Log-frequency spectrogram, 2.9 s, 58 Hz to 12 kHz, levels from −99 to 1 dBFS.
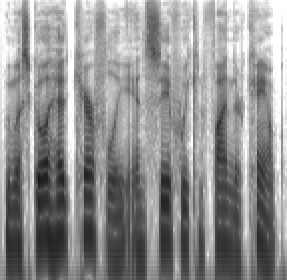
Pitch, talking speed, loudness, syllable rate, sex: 115 Hz, 270 wpm, -20 LUFS, 6.1 syllables/s, male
